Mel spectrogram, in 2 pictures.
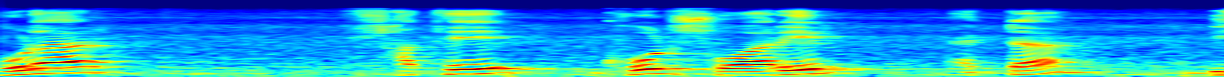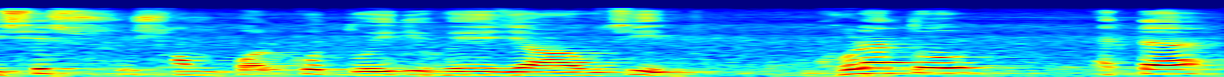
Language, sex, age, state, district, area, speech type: Bengali, male, 60+, West Bengal, Paschim Medinipur, rural, spontaneous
